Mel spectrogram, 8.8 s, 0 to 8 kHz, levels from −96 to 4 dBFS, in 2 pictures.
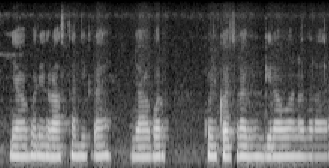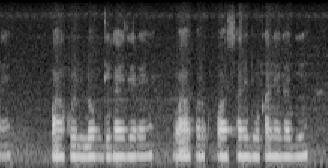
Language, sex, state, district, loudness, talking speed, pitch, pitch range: Hindi, male, Bihar, Purnia, -19 LUFS, 205 wpm, 140 Hz, 135-145 Hz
